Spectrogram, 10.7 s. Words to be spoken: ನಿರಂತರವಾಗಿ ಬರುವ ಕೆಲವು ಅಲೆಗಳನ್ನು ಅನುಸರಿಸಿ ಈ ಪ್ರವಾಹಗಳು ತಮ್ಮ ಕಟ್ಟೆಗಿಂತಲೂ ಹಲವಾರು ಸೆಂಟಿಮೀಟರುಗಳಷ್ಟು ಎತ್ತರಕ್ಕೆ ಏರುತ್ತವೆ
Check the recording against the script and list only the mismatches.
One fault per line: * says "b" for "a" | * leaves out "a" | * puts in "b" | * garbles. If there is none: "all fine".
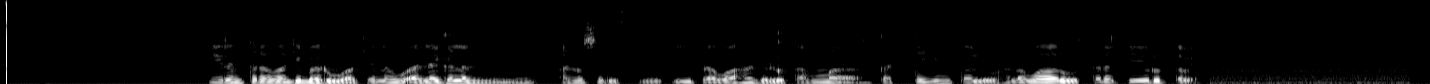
* leaves out "ಸೆಂಟಿಮೀಟರುಗಳಷ್ಟು"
